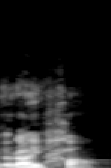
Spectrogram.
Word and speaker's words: رايحة: All you need to do is to add the feminine case to the end of it, which is always pronounced ah. That's the feminine case. So you'd say رايحة, a feminine talking.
